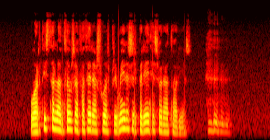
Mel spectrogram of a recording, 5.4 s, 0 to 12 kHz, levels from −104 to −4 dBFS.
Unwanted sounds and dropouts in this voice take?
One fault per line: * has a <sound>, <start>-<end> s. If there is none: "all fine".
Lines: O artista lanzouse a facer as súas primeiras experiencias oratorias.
* has a laugh, 4.1-4.7 s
